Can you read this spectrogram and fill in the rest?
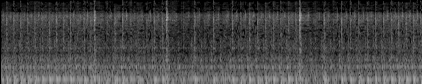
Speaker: जी हां, मैं बात कर रहा हूं इंजन मिसिंग की। इस आवाज में जो आप देख रहे हैं कि इंजन झटके लेकर चल रहा है।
